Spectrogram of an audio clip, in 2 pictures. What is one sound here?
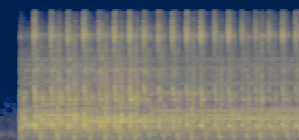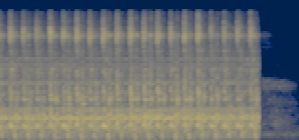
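A sewing machine runs fast with a rapid, even clatter.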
